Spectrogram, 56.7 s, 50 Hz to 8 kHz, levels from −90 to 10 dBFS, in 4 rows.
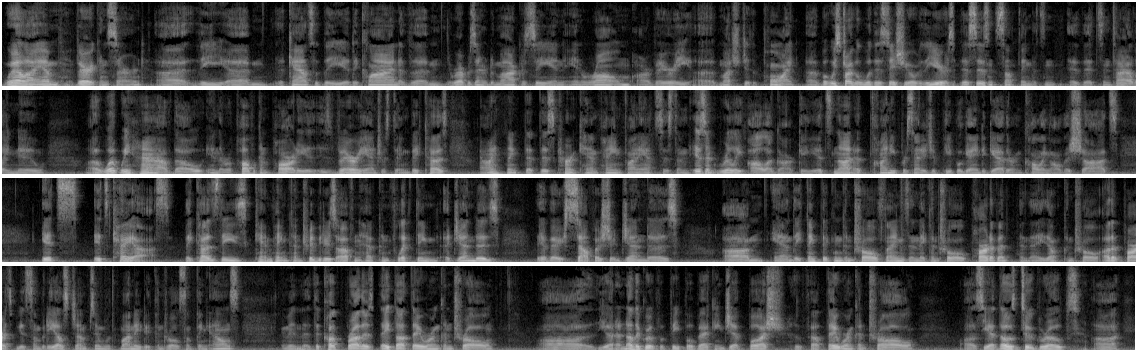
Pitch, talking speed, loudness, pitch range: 95 Hz, 175 wpm, -27 LUFS, 85-105 Hz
